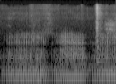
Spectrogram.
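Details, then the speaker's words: A chubby female cat purring or snoring loudly while carried to a New Year bath gives a steady, low, continuous rumble. Cat purring. "还打呼噜啊！看这个呼噜声，你看到没有？完了！这个鼾声真的好大哟！"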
